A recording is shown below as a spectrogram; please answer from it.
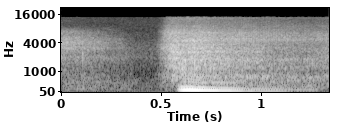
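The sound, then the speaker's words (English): A single deep breath taken during a guided relaxation exercise: a sudden breathy rush that opens with a brief low voiced sigh, then tapers off gradually. “Just relax your shoulders for a minute. Take a deep breath.”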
